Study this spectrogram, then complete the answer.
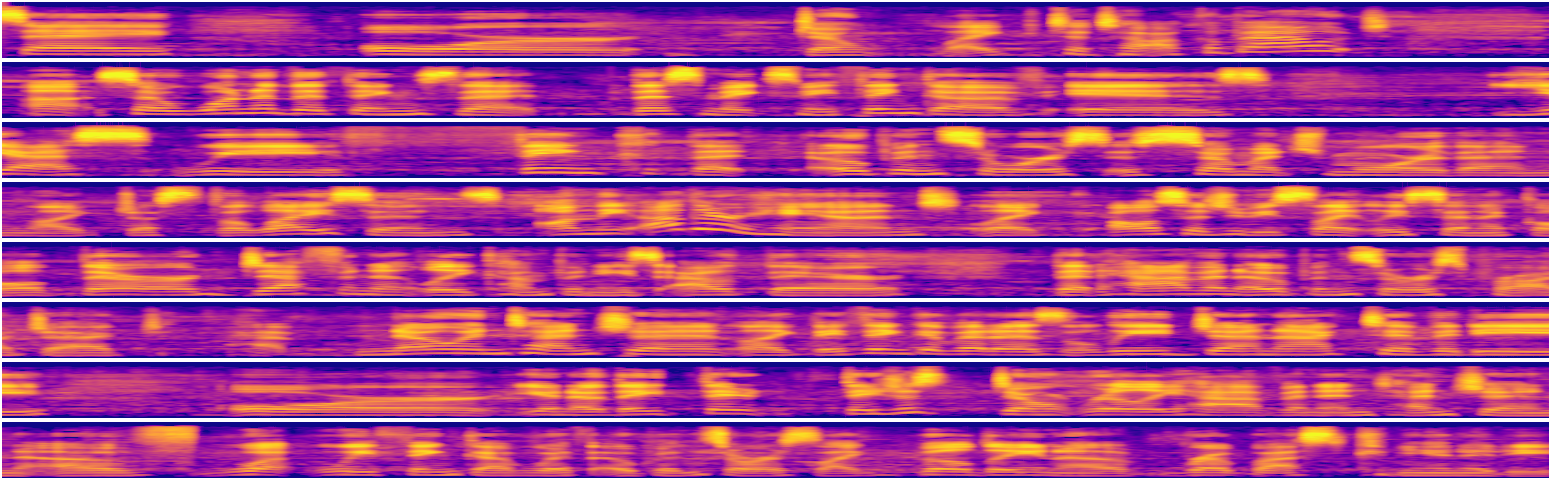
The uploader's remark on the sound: In this episode of The New Stack’s On the Road show at Open Source Summit in Austin.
